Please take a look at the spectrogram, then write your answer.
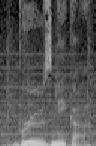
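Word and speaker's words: брусника: The next fruit is called brusnica, pronounced brusnica.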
